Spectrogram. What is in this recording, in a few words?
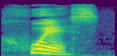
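"juez", spanish, slow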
